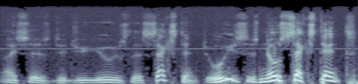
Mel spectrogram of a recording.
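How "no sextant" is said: put-on French accent, much higher pitch. Retelling a chat with a man who came from sea, imitating a French accent. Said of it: "he spoke back to me with a French accent".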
